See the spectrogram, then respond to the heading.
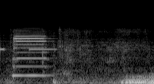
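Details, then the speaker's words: Mitsubishi Eclipse with 420a engine after serpentine belt replacement: short steady alarm tone, then starter cranks and engine catches; alarm sounds at start-up, cause unknown; idle near 2000 rpm afterwards. "you run the car, and the thing stops. Something with this alarm is not working properly, and I don't know why."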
